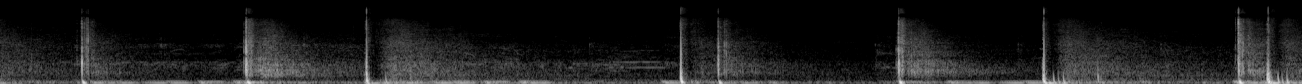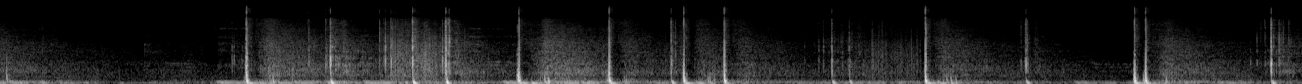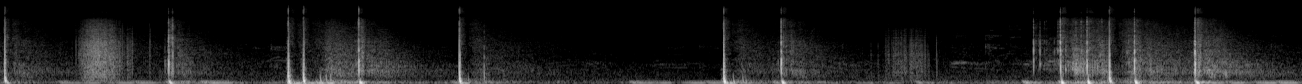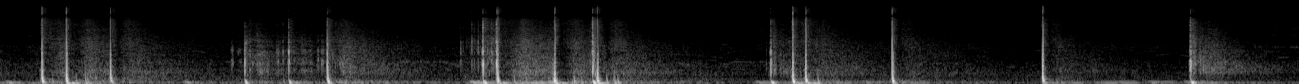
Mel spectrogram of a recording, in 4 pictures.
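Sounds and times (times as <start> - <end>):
hissing crackle: 24.4 - 28.3.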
